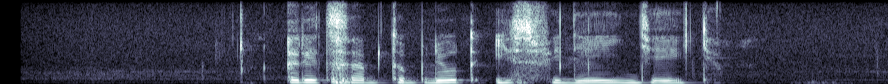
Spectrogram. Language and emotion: Russian, neutral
